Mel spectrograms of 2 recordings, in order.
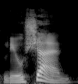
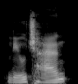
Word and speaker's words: Liu Shan: Oh, and by the way, I realized that I have been pronouncing Liu Shan's name incorrectly as Liu Chan. The character for his given name has two pronunciations, Chan or Shan, and in this case, it should be Liu Shan, not Liu Chan.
